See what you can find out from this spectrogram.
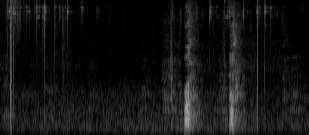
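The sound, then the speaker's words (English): A dog lets out two short, soft barks a moment apart, with light metallic jingling like collar tags around them and no voices. “You gonna talk? You gonna say hello? Come on, where's the wolf?”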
